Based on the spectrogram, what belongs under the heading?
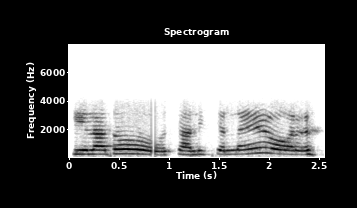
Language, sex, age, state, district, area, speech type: Hindi, female, 18-30, Madhya Pradesh, Jabalpur, urban, conversation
